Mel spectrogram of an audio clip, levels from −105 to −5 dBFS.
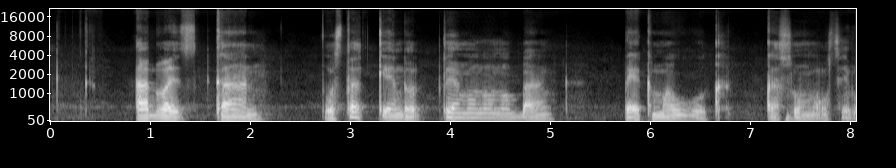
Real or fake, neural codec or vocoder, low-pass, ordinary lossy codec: fake; codec, 44.1 kHz, 2.6 kbps, SNAC; none; none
